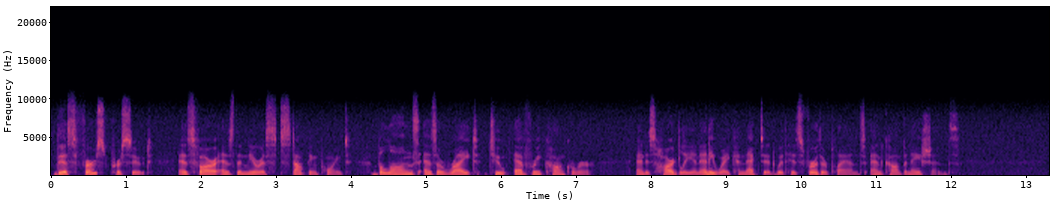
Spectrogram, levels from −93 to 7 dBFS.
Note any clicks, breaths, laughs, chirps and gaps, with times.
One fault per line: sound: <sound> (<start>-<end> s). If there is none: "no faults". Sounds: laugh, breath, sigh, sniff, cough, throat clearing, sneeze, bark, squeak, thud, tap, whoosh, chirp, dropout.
no faults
